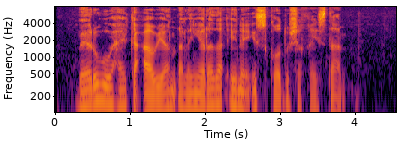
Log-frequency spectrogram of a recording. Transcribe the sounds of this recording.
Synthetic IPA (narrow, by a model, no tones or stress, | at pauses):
bɛːɾʊɦʊwɑħɑjkʰɐʕɑːwɪjaːnɖɐlɪnjɐɾɐðɐʔɪnɛ̰jʔɪskʰɔːd̪ʊʃɑqɛjst̪ʰa̰ːn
